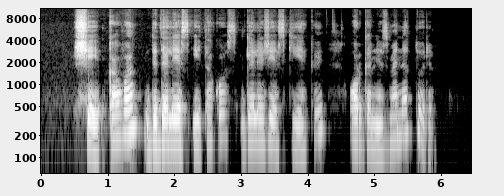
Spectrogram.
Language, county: Lithuanian, Šiauliai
